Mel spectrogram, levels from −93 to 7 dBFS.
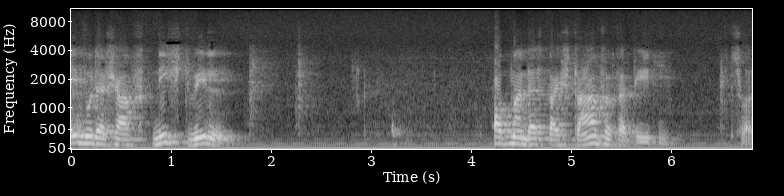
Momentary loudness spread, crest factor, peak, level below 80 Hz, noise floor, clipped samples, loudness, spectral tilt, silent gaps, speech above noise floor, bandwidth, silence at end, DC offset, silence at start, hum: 21 LU; 18 dB; 0 dBFS; -50 dBFS; -40 dBFS; under 0.1%; -17 LUFS; -7 dB/octave; none; 24 dB; 11 kHz; 0 s; 6%; 0 s; 50 Hz at -45 dBFS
